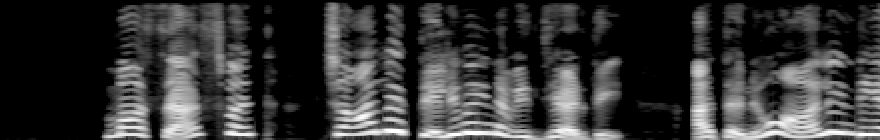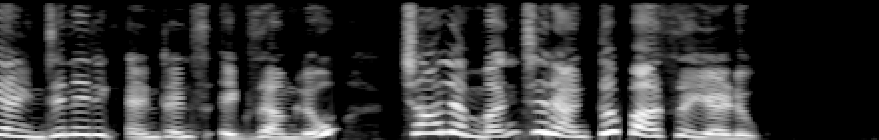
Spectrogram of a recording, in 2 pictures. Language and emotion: Telugu, happy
